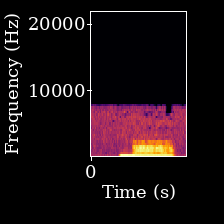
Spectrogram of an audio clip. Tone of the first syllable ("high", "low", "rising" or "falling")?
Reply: high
